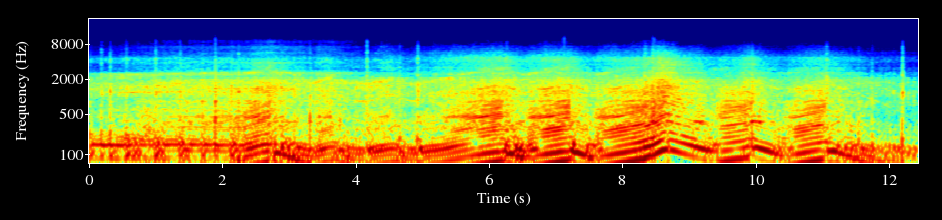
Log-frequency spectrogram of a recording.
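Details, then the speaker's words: 1996 Honda NTV 650 V-twin, barn find sat six or seven years, old gas, throttle blocked slightly open, cold winter run: uneven chuffing exhaust at about 220 pulses a minute, little smoke. Puffing exhaust; cause suspected, not confirmed. "i don't know if you can hear me but it doesn't smoke very much but is puffing and because the old gas and"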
